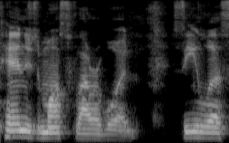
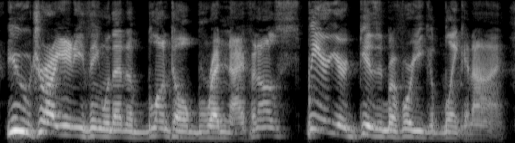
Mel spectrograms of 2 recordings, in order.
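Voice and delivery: louder angry rat; angry threat; 4 semitones higher, 7 dB louder than usual. Acted. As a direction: snap back a threat. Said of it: "He angrily jabbed".

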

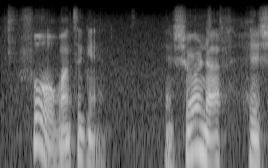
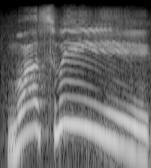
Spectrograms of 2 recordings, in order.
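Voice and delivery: loud, much higher French cry; excited cry; 13 semitones higher, 4 dB louder than usual. A narrator's reading. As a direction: alligator crying out as she gets up to dance. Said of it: "cried Alicia la alligator".

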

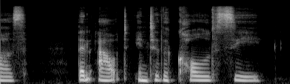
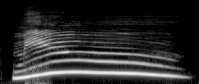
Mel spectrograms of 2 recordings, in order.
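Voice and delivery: high, loud hooting whistle cry; ship whistle; 7 dB louder than usual. A narrator's reading. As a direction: blare it like a steamer whistle. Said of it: "The second whistle blared".

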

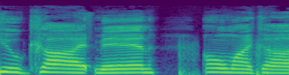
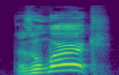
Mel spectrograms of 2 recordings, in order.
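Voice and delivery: exasperated repeat; 2 semitones higher than usual. Real, not acted. Exasperated repeat of same words.

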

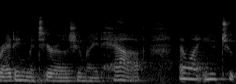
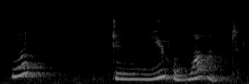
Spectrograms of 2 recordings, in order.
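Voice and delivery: snapped; 3 semitones higher, much slower than usual. Acted. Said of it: "he snapped".

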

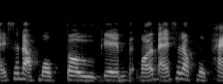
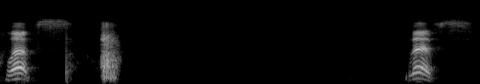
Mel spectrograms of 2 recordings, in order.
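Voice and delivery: "lives" louder, with the final s clearly sounded; said stronger; 3 dB louder than usual. Shown as a demonstration. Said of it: "mạnh lên". (đọc "lives" mạnh và rõ âm s)

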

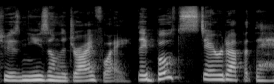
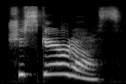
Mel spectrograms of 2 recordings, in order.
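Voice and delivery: put-on much higher tattling kid; high boy voice; slower than usual. A narrator's reading. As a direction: tell on her to mom. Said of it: "he told his mother".

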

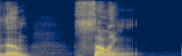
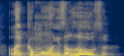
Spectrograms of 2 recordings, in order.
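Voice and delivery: higher and louder, fed up; exasperated outburst; 8 semitones higher, 5 dB louder than usual. Real, not acted. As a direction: blurt it out in disgust. Ranting about the quarterback.

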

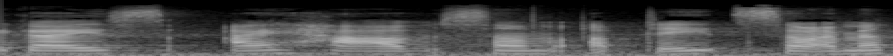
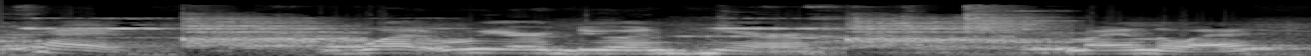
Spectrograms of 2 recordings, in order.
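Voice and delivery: raised voice over gym noise; loud over noise; 2 semitones higher, 5 dB louder than usual. Real, not acted. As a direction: project over the music. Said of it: "so much noise right now".

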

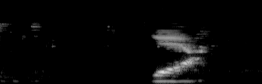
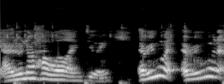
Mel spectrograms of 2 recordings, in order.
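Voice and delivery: normal talking voice

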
